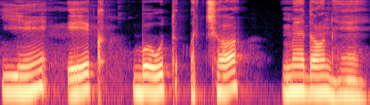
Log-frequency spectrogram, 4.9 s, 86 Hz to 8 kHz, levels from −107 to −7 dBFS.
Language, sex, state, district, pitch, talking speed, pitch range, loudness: Hindi, male, Uttar Pradesh, Saharanpur, 150 Hz, 75 wpm, 145-160 Hz, -14 LUFS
